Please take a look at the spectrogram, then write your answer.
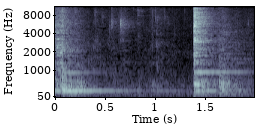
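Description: A spoon stirs chicken biryani masala of onion, salt, turmeric and curry leaves in a cooking pot, giving a few scraping and clinking knocks, with a sharp metallic strike near the end. The stirring is fairly quiet and no one talks over it.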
